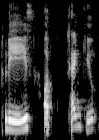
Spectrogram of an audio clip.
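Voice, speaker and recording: A man's voice: fairly high pitch, drawn-out words, fairly bright tone, highs cut off. A man hosting an opinionated commentary video, ranting in an indignant, sarcastic way. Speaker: commentary host.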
